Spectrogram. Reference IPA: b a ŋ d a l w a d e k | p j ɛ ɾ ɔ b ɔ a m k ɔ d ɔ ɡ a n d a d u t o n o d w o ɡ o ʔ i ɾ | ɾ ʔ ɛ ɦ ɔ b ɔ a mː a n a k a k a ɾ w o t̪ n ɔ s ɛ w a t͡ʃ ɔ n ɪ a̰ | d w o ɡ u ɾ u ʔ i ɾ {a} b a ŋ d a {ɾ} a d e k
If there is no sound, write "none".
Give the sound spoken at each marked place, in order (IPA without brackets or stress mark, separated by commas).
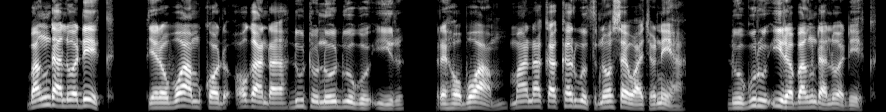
a, l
